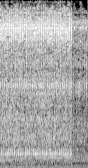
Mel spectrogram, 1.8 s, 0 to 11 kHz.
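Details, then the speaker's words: Citroën C3 1.4 HDi diesel after replacing the accessory belt tensioner and belt, started cold: steady idle with an even hum and no squeal or rattle from the belt side; noise gone, sounding quiet and healthy. "Allez, on y va. Ouh, plus de bruit. La gueule, hein."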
